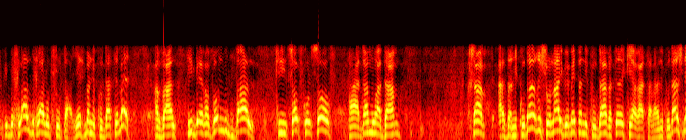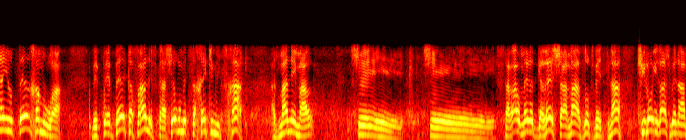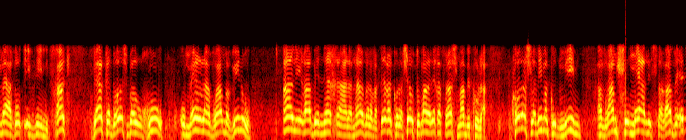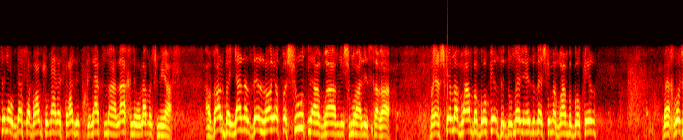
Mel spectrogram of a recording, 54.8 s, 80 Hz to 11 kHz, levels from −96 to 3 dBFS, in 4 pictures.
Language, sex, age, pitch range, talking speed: Hebrew, male, 60-79, 175-230 Hz, 125 wpm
